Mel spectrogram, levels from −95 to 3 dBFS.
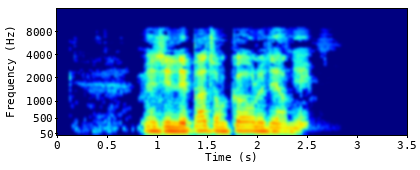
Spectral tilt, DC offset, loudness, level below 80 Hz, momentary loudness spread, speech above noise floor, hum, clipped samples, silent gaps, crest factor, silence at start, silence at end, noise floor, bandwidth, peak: -6.5 dB/octave; under 0.1%; -20 LUFS; -58 dBFS; 15 LU; over 70 dB; none; under 0.1%; none; 18 dB; 0.85 s; 1 s; under -90 dBFS; 9 kHz; -4 dBFS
